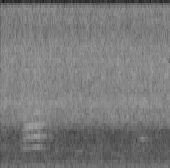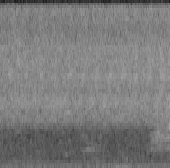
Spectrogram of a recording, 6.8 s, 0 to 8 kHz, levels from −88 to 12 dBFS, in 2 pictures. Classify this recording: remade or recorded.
remade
